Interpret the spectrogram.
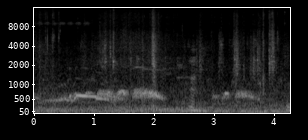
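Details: Captive zebra doves kept in large numbers indoors: soft, low, slightly wavering cooing phrases rise and fall in two groups, with room background noise and faint clatter.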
